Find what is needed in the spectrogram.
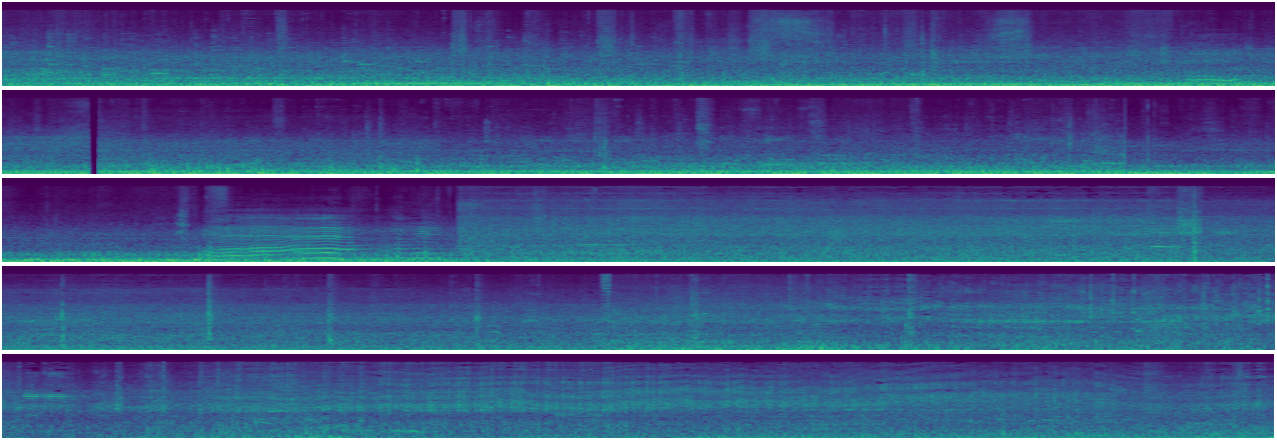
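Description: Inside a moving coach bus: a steady low engine drone with passenger voices. About halfway there is a cut to open-air street noise with traffic.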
